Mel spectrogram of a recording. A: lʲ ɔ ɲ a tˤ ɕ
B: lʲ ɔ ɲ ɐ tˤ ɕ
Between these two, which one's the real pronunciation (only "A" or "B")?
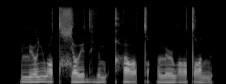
B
